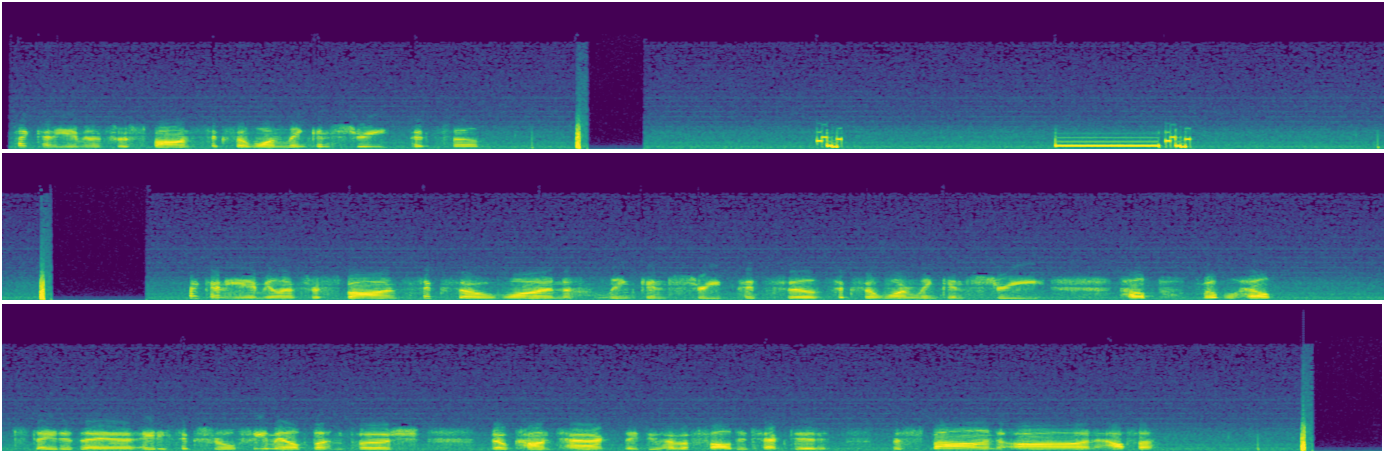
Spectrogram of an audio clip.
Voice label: PAGING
